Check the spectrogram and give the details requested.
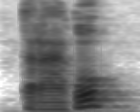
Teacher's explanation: Otra solución para evitar ese hiato raro, trao, era el llamado refuerzo velar, es decir, que se mete una g, quizá por analogía a otras formas donde la g era evolución natural, como por ejemplo digo a partir del latín dico, y por tanto también se mete esa g para evitar decir trao, pues trago.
